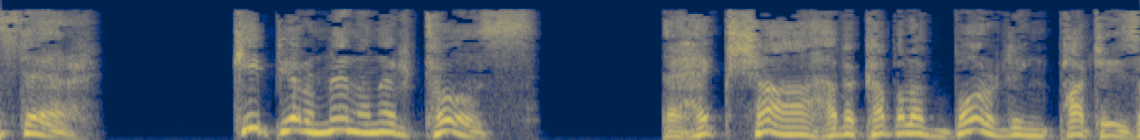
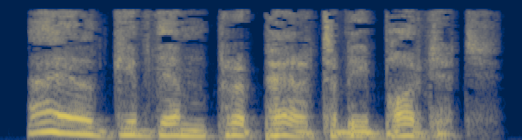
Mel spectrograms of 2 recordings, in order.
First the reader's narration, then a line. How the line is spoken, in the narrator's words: muttered Kate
